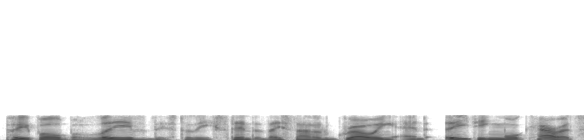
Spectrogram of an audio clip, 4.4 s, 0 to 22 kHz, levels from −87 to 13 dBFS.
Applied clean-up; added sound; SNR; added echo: none; none; none; none.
